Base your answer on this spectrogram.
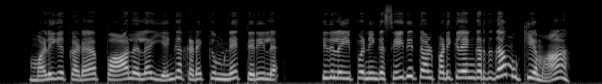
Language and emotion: Tamil, angry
